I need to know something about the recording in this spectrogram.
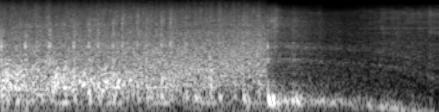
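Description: Electronic background music ending in a dense hissing wash with a faint regular pulse, which drops away about three seconds in, leaving it much quieter.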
